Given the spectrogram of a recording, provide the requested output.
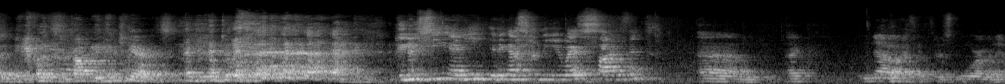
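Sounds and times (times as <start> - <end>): men laughing: 0.0 - 4.0
men talking: 0.0 - 10.0.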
